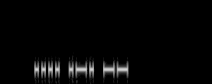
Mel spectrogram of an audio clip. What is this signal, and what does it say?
Morse code, heard as a keyed tone, about 34 wpm, 700 Hz. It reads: HRM
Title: USA Call Sign Postfixes - 3 Letters 35wpm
